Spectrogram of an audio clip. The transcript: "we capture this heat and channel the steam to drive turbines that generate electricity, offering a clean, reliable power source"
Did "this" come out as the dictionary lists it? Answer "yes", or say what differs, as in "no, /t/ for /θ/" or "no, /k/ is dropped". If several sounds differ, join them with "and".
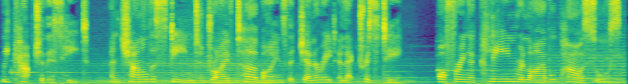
yes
